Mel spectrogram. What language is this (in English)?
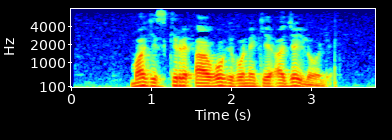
Taita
